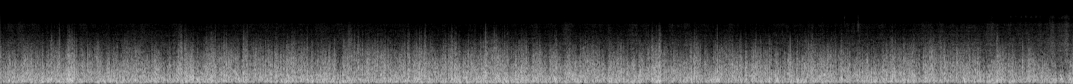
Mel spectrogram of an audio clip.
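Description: Wind buffeting the microphone at the open door of an express passenger coach running at speed, over the steady rumble of the train on the track.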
